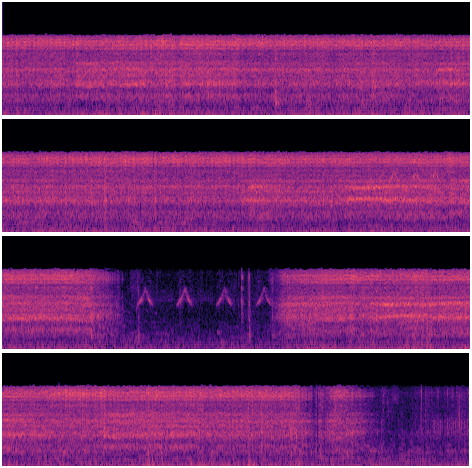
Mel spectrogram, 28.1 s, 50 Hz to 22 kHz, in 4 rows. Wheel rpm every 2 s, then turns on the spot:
160, 160, 160, 160, 160, 160, 160, 130, 0, 110, 160, 160, 140, 20.
26-28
